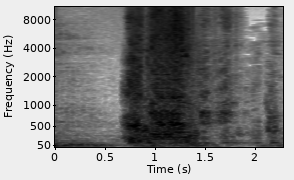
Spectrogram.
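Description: Lion roar of the Metro-Goldwyn-Mayer logo: one loud roar starts under a second in and fades away within about a second, over a low rumble.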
